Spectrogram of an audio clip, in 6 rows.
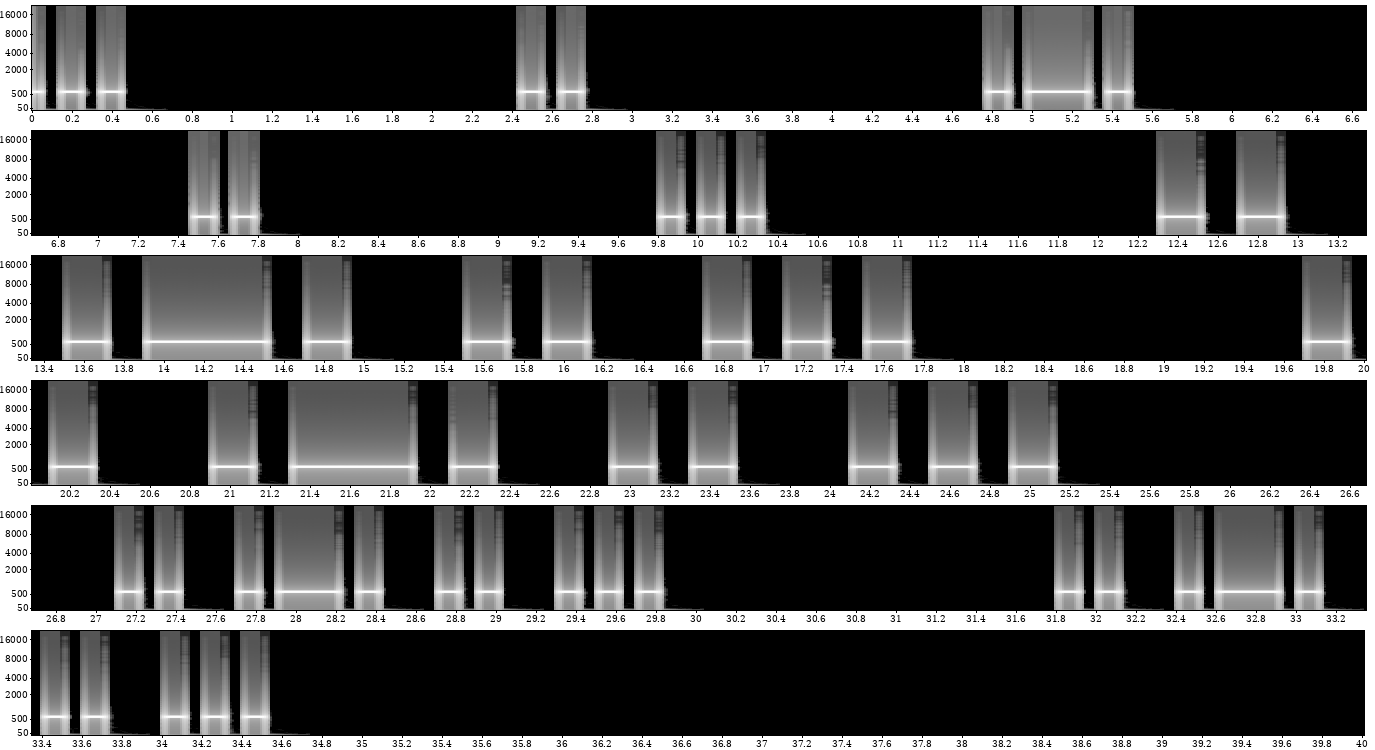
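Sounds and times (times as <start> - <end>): morse code beeps: 4.8 - 5.5, 27.1 - 29.8, 31.8 - 34.6.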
